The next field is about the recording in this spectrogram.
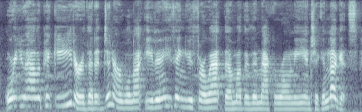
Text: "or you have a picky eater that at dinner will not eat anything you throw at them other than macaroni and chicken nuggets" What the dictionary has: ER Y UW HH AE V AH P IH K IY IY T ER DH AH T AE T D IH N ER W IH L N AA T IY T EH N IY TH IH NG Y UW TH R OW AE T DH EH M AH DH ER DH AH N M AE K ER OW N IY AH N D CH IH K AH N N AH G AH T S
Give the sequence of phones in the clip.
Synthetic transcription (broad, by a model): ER Y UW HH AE V AH P IH K IY IY T ER DH AH T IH T D IH N ER W IH L N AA T IY T EH N IY TH IH NG Y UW TH R OW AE T DH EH M AH DH ER DH AH N M AE K ER OW N IY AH N CH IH K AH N N AH G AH T S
